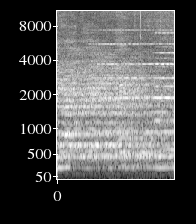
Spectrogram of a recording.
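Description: A chanted liturgical line ends and its held note fades in the church's reverberation. A faint, steady pitched drone carries on underneath.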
